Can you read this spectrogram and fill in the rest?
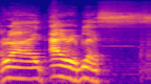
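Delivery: put-on Jamaican patois; Jamaican accent. Blessing a passer-by in a Jamaican accent. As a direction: sign off like a Jamaican. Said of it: "You just did that accent".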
